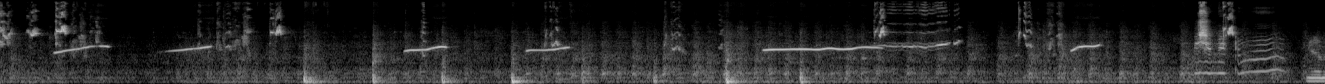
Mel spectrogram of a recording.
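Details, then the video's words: Pet talking Indian ringneck parrot at bath time: a long run of short, clear rising whistles, with a few harsh high squawks between them and a person's voice and claps nearby. "Ringneck Talking and Bathing"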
